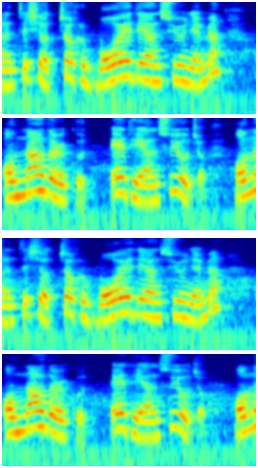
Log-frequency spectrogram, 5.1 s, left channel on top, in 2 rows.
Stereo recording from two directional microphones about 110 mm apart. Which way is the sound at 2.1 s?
10° left (ahead or behind).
